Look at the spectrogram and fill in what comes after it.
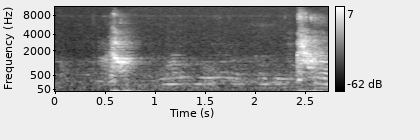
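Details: Two Chihuahuas, black Sesame and her offspring Cream, squabbling as they often fight; two sharp, harsh barks about two seconds apart, with low human voices murmuring between them.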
